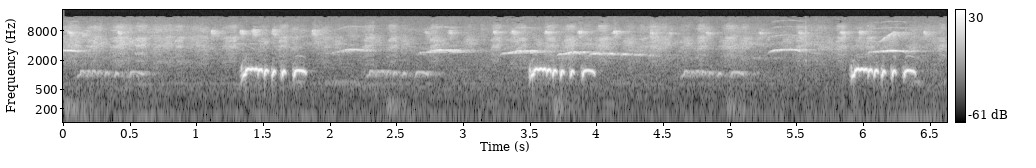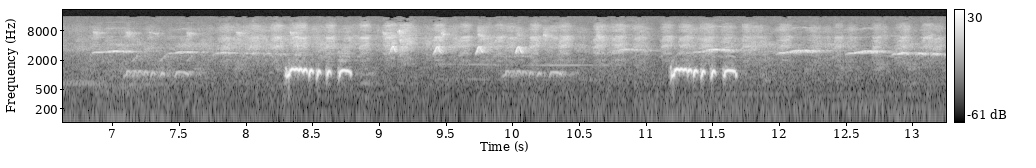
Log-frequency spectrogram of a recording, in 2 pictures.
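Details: Morning call of a wild zebra dove: loud stuttering cooing bursts repeated roughly every two and a half seconds, alternating with softer rolled phrases, while other small birds whistle faintly above.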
